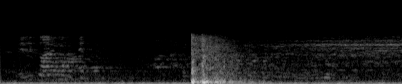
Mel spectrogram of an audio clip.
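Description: A football struck hard: one loud, sharp thud about two seconds in, with a short ringing tail.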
